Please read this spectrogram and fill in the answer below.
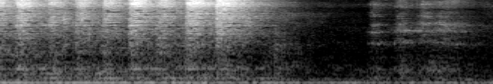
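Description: Live band music trailing off: a run of quick percussion strokes stops about a second and a half in. A steady low hum carries on underneath.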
